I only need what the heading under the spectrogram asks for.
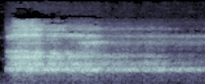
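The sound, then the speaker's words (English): A deep breath shared at the close of a yoga session: a single loud, breathy rush of air that starts strong and slowly tapers away over two seconds. “let's take one breath together. We'll inhale and exhale.”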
